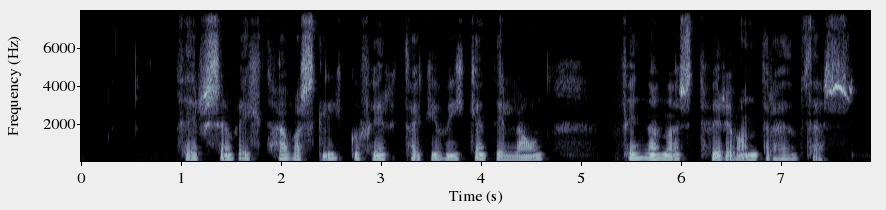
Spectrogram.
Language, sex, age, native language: Icelandic, other, 30-39, Icelandic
